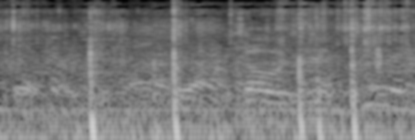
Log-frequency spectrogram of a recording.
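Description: Soccer balls being kicked on grass during a warm-up, about five short, sharp thuds spread through the moment, over the chatter of players' voices.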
